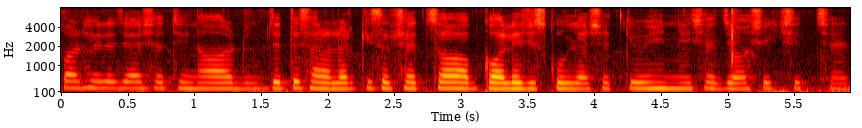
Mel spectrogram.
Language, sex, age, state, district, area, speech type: Maithili, female, 18-30, Bihar, Madhubani, rural, spontaneous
